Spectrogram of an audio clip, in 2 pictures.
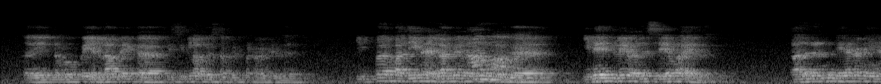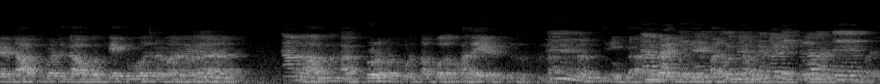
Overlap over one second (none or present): present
